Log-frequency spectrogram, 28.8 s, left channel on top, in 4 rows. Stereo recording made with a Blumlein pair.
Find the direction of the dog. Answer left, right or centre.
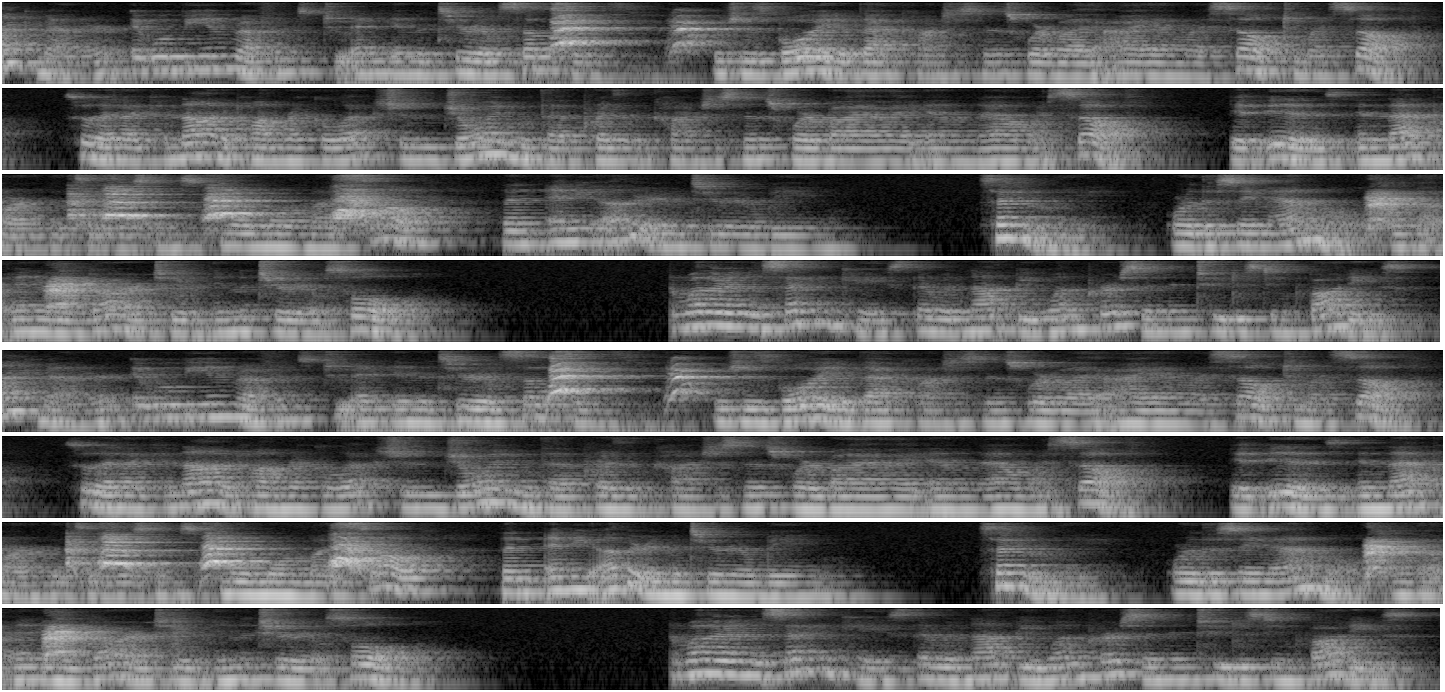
right.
